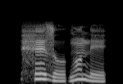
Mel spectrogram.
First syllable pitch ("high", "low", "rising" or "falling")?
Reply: high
